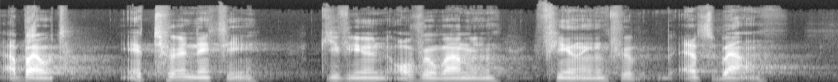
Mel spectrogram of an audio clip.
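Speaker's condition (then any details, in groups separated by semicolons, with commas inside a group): ALS; diagnosed about two and a half years before recording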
